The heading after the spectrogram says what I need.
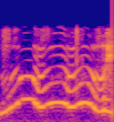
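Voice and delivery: long, high, loud "woo"; excited whoop. Acted. Reader reacting to where that feeling comes from, excited whoop. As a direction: let out swooping high whoops.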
